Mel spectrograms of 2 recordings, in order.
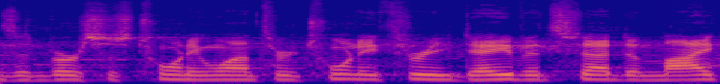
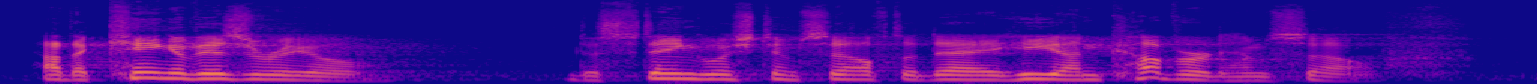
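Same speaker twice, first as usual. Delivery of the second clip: ordinary talk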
